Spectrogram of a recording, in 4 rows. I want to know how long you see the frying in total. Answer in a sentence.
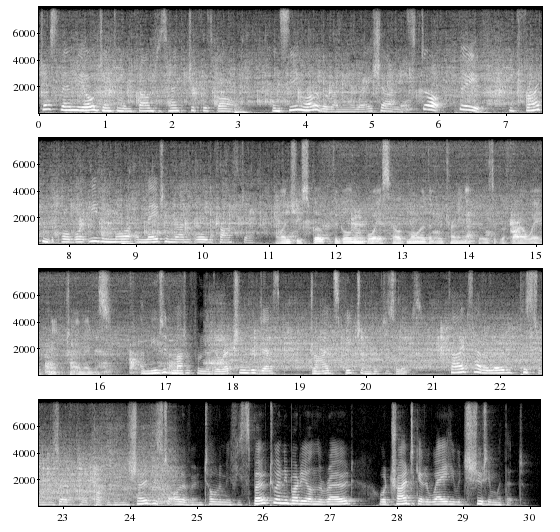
You can hear the frying for 25 seconds altogether.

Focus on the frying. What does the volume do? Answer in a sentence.
The volume of the frying stays about the same.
